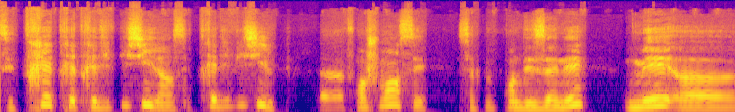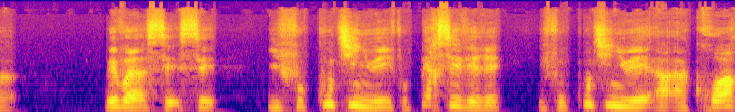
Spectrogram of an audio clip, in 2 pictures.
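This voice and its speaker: Speech comes at a fairly slow pace with long, frequent pauses, big swings in loudness and very wide pitch swings, in a dry, close sound with no echo. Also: man, high pitch for a man. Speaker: personal development coach. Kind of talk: coaching talk, explaining affirmations to the audience. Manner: hesitant, many filler words, conversational.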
